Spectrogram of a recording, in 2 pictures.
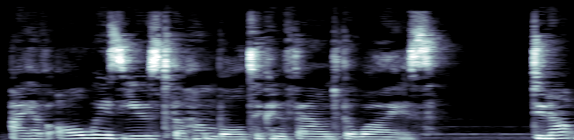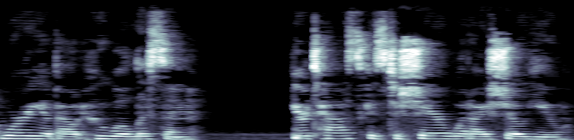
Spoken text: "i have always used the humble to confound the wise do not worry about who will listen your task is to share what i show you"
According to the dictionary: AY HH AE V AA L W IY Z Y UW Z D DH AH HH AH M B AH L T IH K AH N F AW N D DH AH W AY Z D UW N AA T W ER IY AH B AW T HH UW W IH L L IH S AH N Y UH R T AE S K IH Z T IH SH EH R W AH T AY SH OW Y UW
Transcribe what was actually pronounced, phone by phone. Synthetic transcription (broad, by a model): AY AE V AA L W IY Z Y UW Z DH AH HH AH M B L T IH K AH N F AW N DH AH W AY Z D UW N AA T W ER IY AH B AW T HH UW W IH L L IH S AH N Y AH R T AE S K IH Z T IH SH EH R W AH T AY SH OW Y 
